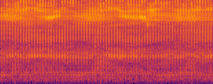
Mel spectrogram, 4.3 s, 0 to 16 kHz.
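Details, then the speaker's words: Radial shockwave (Storz MP100) to desensitise muscles beside the tibia, avoiding bone, aiming for 1000 impulses, in 23-year-old female runner with 4-month shin pain: rapid, steady, sharp tapping pulses, about three a second. "so let's start with radial shockwave which we're going to look into so i won't be going on the bone but mainly working on the sides"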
